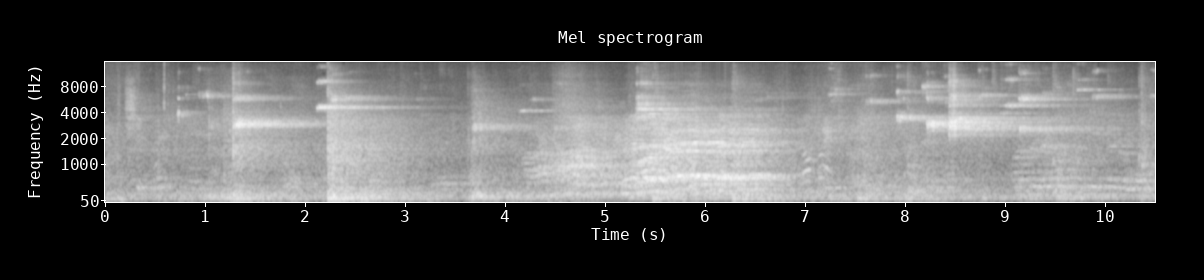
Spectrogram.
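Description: Live basketball play in a gymnasium: a basketball bouncing on the hardwood floor with several sharp thuds, sneakers squeaking in short high chirps, and players' voices, all echoing in the large hall.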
